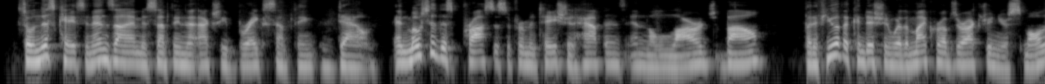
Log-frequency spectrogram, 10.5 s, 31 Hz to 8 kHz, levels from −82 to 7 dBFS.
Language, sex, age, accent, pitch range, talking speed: English, male, 30-49, American, 110-130 Hz, 225 wpm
